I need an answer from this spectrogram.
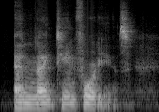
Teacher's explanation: cars from the 1930s and 1940s 19 starts with an N so the and loses its D sound and connects the two n sounds together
